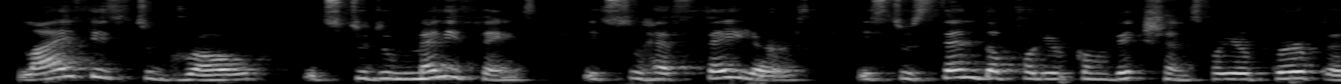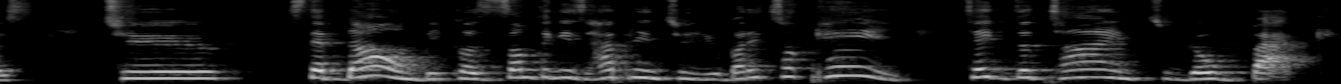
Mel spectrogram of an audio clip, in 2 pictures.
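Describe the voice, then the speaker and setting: A woman speaks in a high voice with ordinary pitch variation. Her pace is moderate. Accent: non-native. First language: not English. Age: 40s. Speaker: entrepreneur. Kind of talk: interview.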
